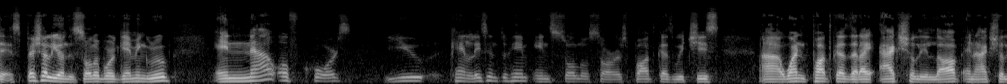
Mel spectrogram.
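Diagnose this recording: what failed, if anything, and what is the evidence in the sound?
Nothing in this speech recording points to a failure at any stage; the background noise is just the room around the microphone, and the level shifts around 2 s and 6 s are only the talker moving relative to the mic.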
